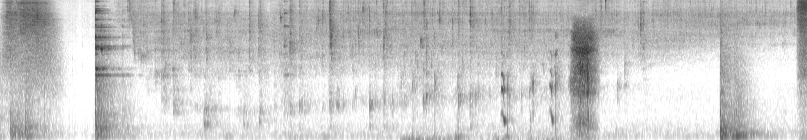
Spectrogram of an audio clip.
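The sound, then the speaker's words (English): Sparkling water is poured into a glass, with a sharp opening hiss, fizzy crackling and soft glassy clinks and drips. No one speaks. “So now I can pour my sparkling water, right, because we're finished.”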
